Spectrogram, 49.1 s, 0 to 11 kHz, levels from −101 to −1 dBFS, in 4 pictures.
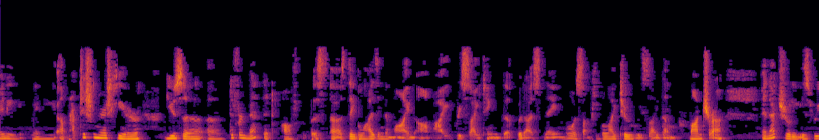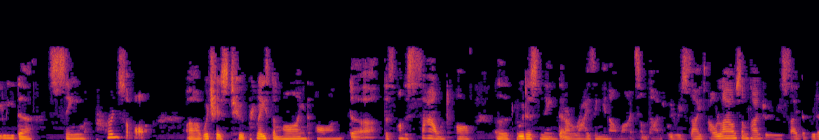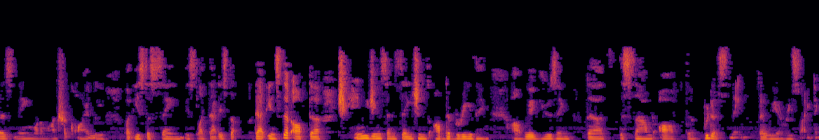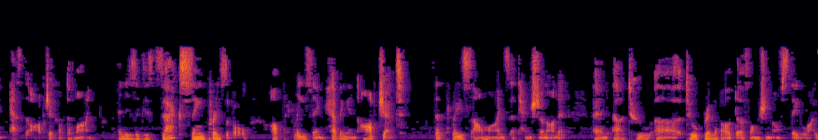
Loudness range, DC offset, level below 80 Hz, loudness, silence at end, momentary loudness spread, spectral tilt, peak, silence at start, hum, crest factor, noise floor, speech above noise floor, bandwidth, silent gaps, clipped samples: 7 LU; under 0.1%; -72 dBFS; -35 LUFS; 0 s; 14 LU; -4.5 dB/octave; -12 dBFS; 0 s; none; 22 dB; -60 dBFS; 25 dB; 7.4 kHz; none; under 0.1%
